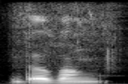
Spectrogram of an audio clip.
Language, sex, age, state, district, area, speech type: Santali, male, 18-30, West Bengal, Purba Bardhaman, rural, spontaneous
